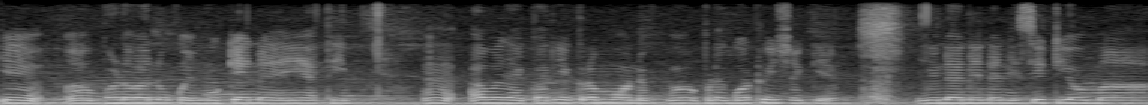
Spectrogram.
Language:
Gujarati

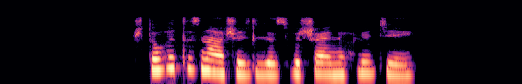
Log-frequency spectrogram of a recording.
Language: Belarusian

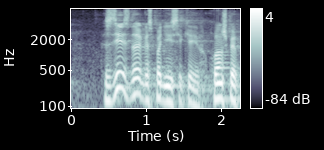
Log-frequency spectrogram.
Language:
Kazakh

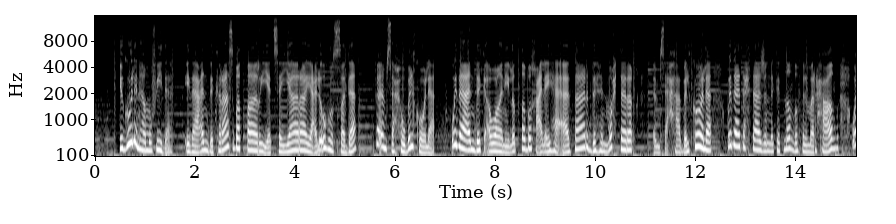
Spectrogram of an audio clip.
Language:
Arabic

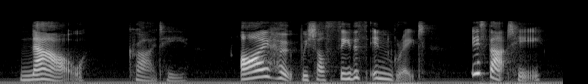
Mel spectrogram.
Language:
English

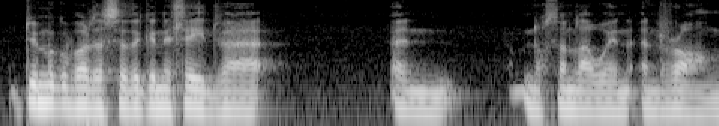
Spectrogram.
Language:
Welsh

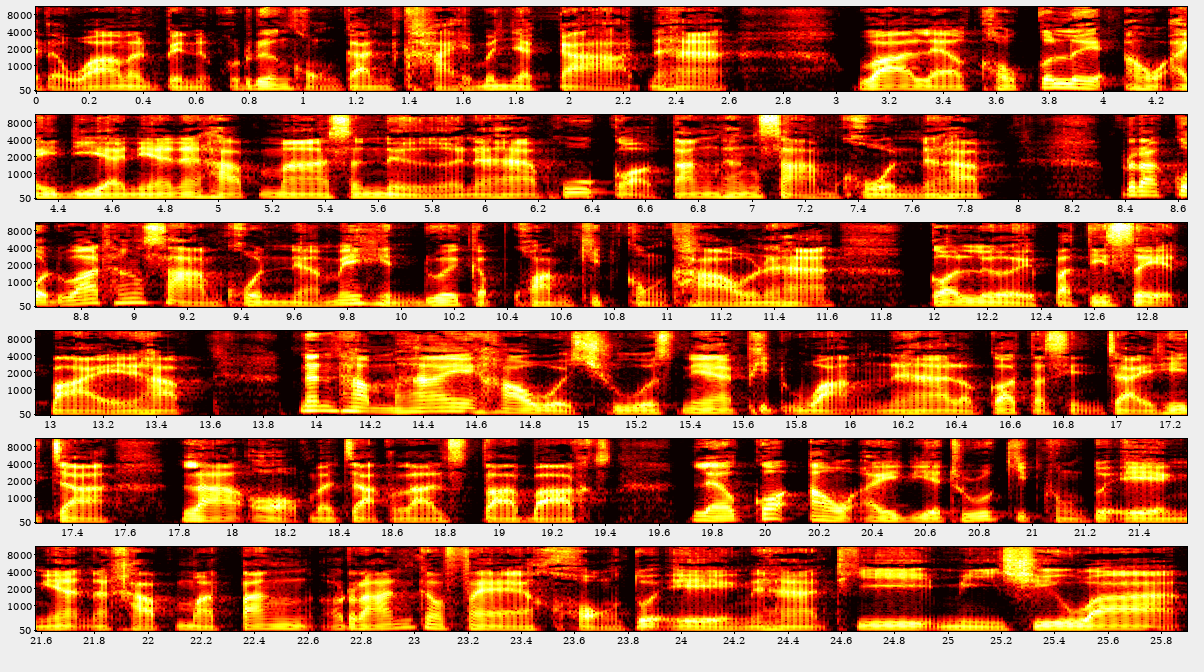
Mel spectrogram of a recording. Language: Thai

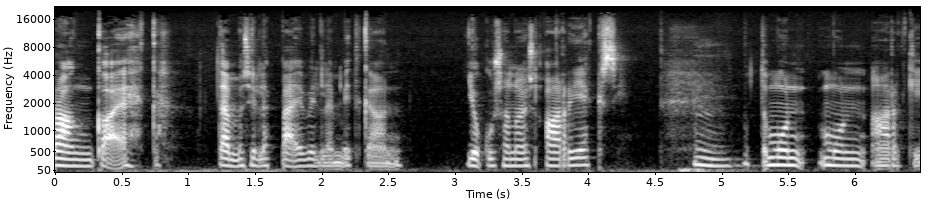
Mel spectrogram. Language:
Finnish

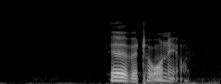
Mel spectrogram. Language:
Swedish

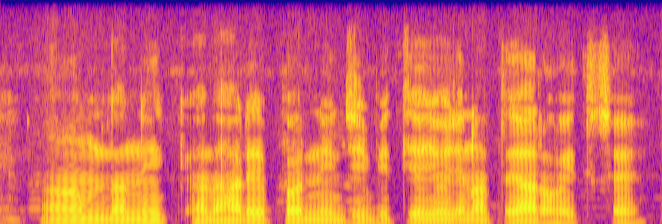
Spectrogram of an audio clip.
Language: Maithili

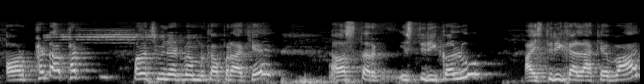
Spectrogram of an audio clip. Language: Maithili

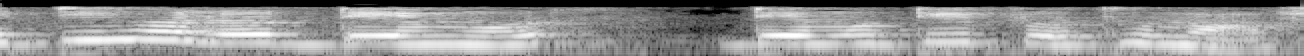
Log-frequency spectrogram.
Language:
Bangla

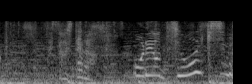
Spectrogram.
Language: Japanese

